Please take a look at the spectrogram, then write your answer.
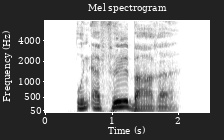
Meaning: inflection of unerfüllbar: 1. strong/mixed nominative/accusative feminine singular 2. strong nominative/accusative plural 3. weak nominative all-gender singular
- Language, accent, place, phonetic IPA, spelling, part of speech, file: German, Germany, Berlin, [ˌʊnʔɛɐ̯ˈfʏlbaːʁə], unerfüllbare, adjective, De-unerfüllbare.ogg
